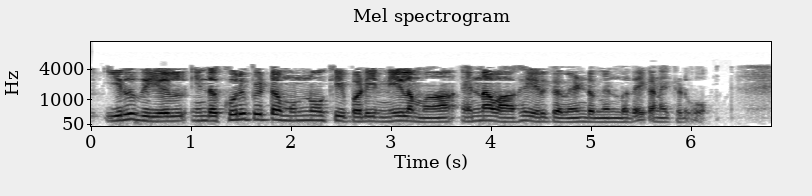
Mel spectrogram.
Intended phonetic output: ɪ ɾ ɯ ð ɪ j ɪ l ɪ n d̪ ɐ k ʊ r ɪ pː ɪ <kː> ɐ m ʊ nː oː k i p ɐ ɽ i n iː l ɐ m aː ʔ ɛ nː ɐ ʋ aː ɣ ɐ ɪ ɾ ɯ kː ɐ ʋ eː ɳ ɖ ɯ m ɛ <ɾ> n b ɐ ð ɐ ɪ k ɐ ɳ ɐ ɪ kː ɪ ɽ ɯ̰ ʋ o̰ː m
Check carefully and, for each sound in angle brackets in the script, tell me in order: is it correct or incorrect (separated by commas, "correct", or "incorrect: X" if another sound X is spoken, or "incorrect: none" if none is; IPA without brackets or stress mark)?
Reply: incorrect: ʈː, incorrect: none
